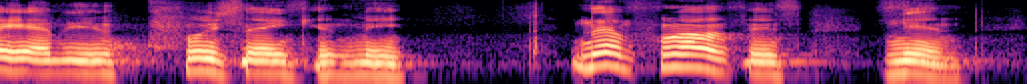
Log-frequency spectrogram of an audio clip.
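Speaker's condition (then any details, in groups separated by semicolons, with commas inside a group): ALS; voice changed from earlier resonant voice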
